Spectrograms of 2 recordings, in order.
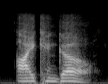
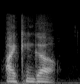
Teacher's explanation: The word can is unstressed with a schwa sound.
